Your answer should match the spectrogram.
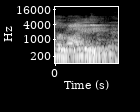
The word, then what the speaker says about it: Hermione: could never pronounce yeah it wasn't until the movie came out and i realized it was pronounced hermione but by then i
